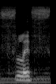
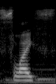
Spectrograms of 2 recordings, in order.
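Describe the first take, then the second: First: The vowel is a short 'i' sound. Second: The vowel sounds like the word 'fly'. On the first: It is how the group always said it. "we always called it Fliff" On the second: It follows the full name Fly for Fun. "because it was Fly for fun, so like Flife"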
